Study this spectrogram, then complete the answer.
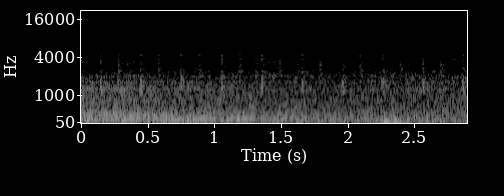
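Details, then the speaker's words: Irish tipper truck at diesel idle, camera in a case possibly muffling the mic: fast indicator ticking about three a second, like a blown bulb, but no bulb is out; rear indicators had been changed to sequential Audi-style units. "now we can hear the indicator clicking like mental there as if one of the bulbs is gone but it's not"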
